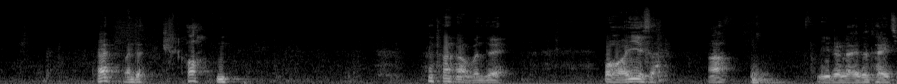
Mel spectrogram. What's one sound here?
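Men talk in a quiet room.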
